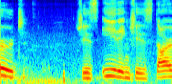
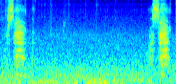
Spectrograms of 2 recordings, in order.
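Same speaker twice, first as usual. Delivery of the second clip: breathy whispered question; softly whispered curiosity; hushed whisper; 22 dB quieter, faster than usual. Real, not acted. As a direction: whisper so you don't scare the bird. Hushed question while watching.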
